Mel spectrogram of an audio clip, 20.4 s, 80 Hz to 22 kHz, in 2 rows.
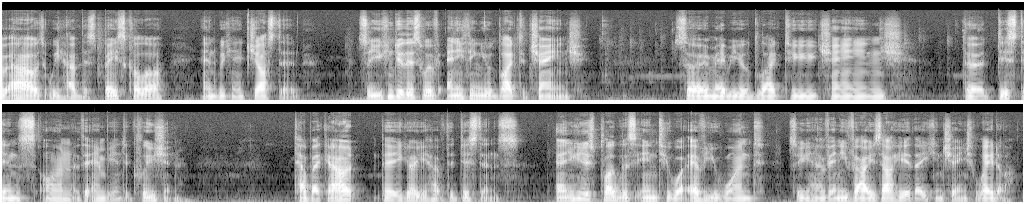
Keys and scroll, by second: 3.4 Tab, 12.0 Tab, 18.0 Tab.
